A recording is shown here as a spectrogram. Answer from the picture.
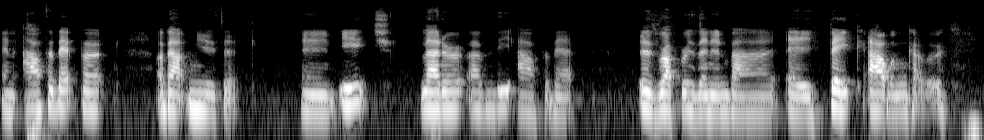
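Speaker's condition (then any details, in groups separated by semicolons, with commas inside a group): Deafness; pretty bad tinnitus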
